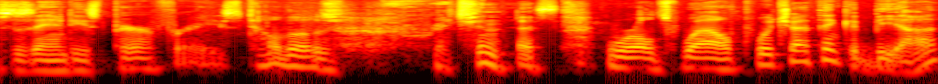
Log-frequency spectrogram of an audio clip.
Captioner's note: chuckling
